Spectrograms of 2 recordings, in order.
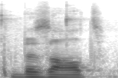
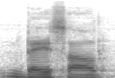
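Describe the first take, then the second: First: Basalt said as buh-ZALT; alternative pronunciation. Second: Basalt said as BAY-salt; alternative pronunciation. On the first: Reviewer trying the other name, Basalt as buh-ZALT. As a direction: stress the second syllable of Basalt, buh-ZALT. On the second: Reviewer unsure of a map's name, Basalt as BAY-salt. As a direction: say Basalt with a long "bay" first. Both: Shown as a demonstration. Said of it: "however you pronounce that".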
